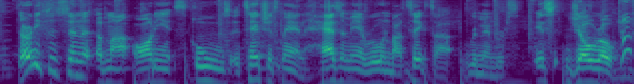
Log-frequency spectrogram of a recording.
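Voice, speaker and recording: A man's voice: mid-range voice, a little mellow. A sarcastic man hosting his own commentary video, ranting at viewers while losing his voice to a cold. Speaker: commentary YouTuber. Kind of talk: opinionated video essay.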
